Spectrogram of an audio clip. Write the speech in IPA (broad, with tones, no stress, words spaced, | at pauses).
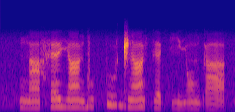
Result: nã˨hɛ˧ jã˧ɡu˧ ku˦d͡ʒã˧ kɛ˧ki˨jɔ̃˧ ɡa˨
